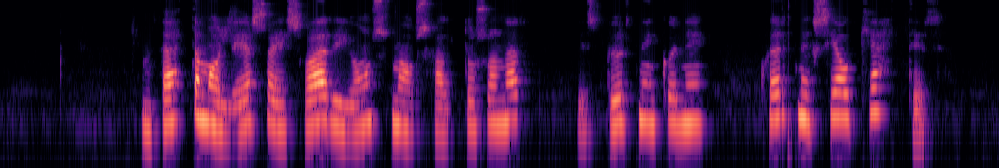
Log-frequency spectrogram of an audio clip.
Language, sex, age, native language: Icelandic, female, 50-59, Icelandic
